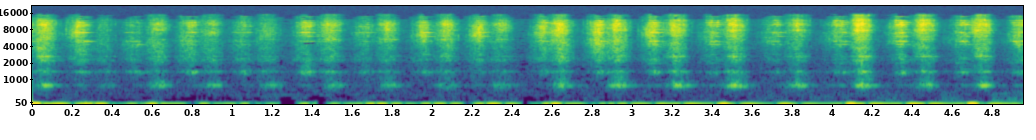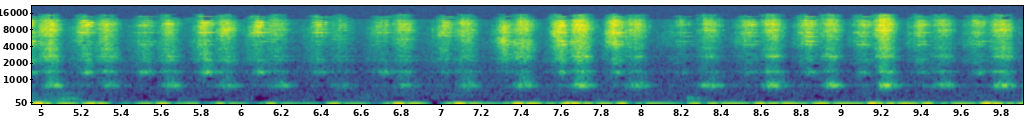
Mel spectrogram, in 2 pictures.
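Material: Beads, metal.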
